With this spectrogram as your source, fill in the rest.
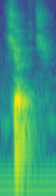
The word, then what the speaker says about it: Кердик: Англосаксонская хроника в качестве третьей дружины указывает саксов под предводительством Кердика. Английская Википедия говорит, что правильнее произносить Чердич.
